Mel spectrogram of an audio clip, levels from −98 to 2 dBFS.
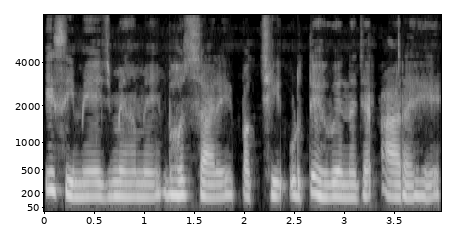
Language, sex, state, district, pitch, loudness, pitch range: Hindi, male, Bihar, Begusarai, 160 Hz, -22 LUFS, 155-170 Hz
